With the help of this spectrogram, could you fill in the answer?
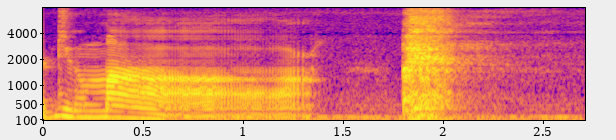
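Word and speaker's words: Dumas: of history with Alexander Dumar. I think it's spelled D U M A S, but it said Duma.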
